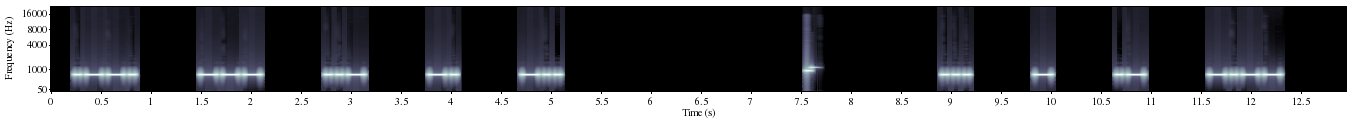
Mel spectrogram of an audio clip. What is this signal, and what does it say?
Morse code, heard as a keyed tone, about 23 wpm, spaced as for 10 wpm, 700 Hz. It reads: POUND STAY
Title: 4x Character Spacing - Top 500 Words - 22wpm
